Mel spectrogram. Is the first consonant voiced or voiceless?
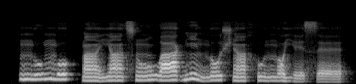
voiced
